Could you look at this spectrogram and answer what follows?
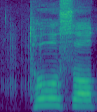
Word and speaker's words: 逃走: 塗装ってなんだこれはね逃走って読むんだこの時代つまり 1960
